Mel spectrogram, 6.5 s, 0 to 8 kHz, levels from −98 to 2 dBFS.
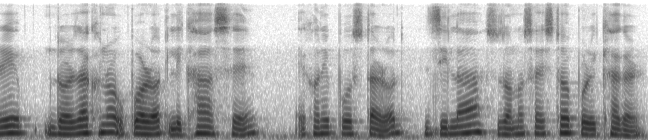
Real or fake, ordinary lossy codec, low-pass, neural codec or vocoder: real; none; 7.2 kHz; none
